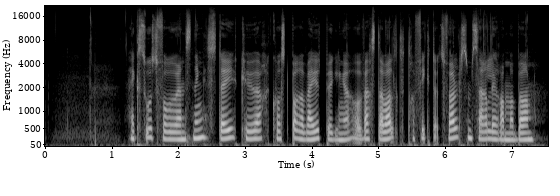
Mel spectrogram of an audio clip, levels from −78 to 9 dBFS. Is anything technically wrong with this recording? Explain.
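No, nothing technically wrong can be heard anywhere in this speech recording.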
